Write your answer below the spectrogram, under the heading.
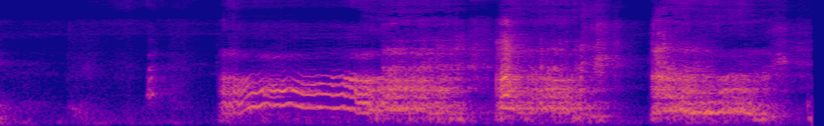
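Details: Poodle playing and vocalizing. A drawn-out, wavering growl-whine lasting about a second is followed by two harsh, rasping growl bursts, with brief quiet gaps between them.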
